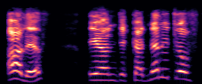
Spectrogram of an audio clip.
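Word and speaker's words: א: like this is a is a Hebrew letter pronounced Alf and the canity of R we denote by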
